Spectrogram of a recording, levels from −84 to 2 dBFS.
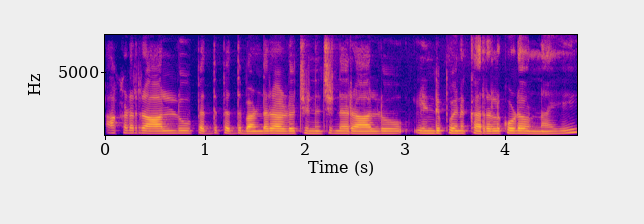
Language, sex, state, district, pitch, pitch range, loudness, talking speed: Telugu, female, Andhra Pradesh, Srikakulam, 180 Hz, 175-190 Hz, -18 LUFS, 150 wpm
